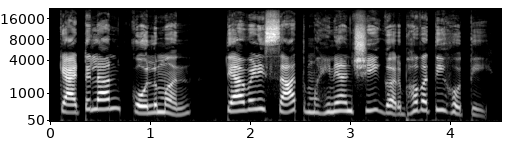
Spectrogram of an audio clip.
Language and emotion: Marathi, neutral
